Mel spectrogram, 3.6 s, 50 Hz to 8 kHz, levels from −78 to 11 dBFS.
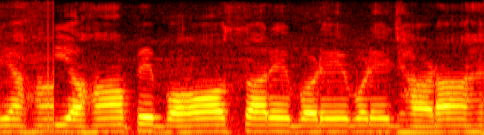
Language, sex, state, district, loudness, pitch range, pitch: Hindi, male, Himachal Pradesh, Shimla, -13 LUFS, 135-145 Hz, 140 Hz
